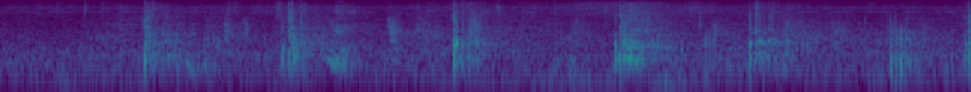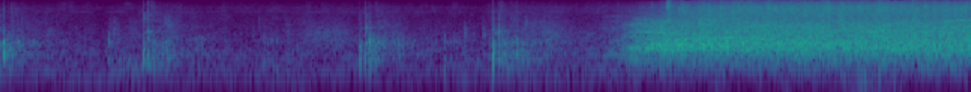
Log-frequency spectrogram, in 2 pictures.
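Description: A long tennis rally on a clay court: about eleven racket strikes on the ball, a little over a second apart. About thirteen seconds in, a crowd bursts into loud cheering and applause as the point is won.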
